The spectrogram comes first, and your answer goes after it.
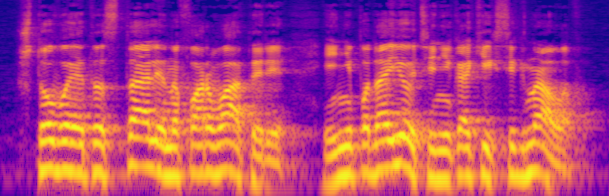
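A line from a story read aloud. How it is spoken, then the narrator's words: Angry shout. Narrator (Russian): сердито закричал Чарли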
